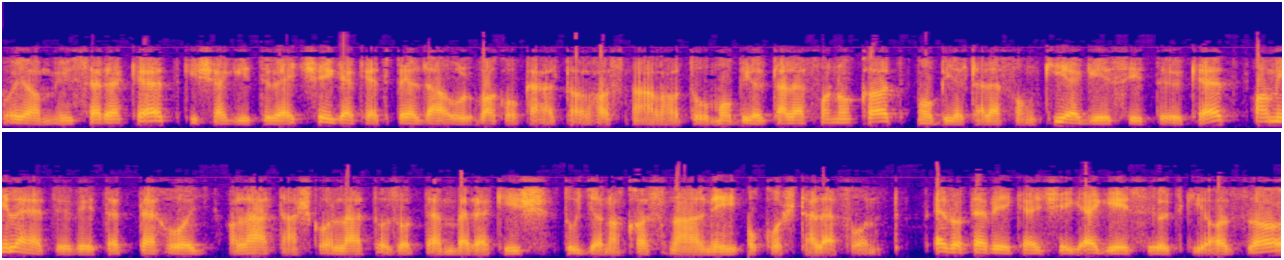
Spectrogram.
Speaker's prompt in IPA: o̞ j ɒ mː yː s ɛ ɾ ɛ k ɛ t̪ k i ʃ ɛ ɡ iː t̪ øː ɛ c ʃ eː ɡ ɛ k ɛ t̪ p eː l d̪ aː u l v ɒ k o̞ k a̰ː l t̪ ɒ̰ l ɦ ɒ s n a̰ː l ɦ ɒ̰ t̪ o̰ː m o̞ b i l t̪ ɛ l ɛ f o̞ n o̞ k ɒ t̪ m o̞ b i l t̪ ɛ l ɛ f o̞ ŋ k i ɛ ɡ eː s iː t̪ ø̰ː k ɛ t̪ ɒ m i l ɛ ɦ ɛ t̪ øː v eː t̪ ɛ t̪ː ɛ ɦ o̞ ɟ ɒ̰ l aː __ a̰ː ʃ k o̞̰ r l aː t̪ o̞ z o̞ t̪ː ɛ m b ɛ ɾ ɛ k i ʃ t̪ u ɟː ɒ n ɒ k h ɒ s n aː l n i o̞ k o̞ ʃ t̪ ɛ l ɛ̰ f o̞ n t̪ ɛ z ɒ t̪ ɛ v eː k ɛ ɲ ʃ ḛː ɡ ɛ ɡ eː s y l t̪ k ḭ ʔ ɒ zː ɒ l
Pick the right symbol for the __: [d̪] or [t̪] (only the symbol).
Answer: t̪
